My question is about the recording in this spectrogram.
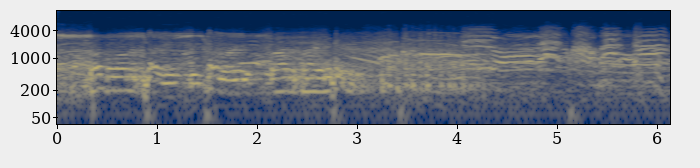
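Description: Football game crowd noise. As a play ends in a pileup, a referee's whistle blows briefly at the start, followed by a run of honking, horn-like notes and crowd shouting, which grows in the second half.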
